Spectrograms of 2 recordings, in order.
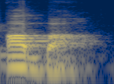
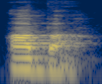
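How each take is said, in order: The two takes are said the same way.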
